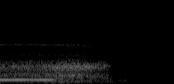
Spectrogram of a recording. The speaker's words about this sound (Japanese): 吸って吐いて吸って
